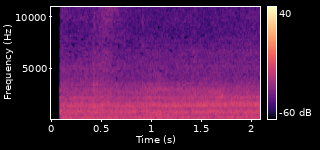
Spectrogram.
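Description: Steady, even background noise with a low hum underneath and no distinct event.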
